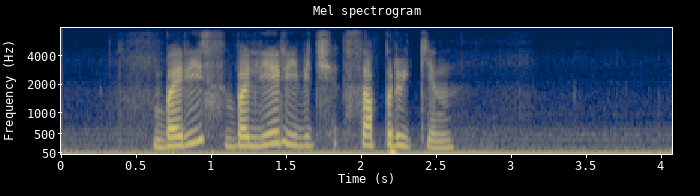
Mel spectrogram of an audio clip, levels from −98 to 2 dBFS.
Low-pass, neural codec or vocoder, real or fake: 7.2 kHz; none; real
